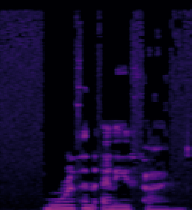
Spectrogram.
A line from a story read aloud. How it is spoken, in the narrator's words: Sid says, just as softly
